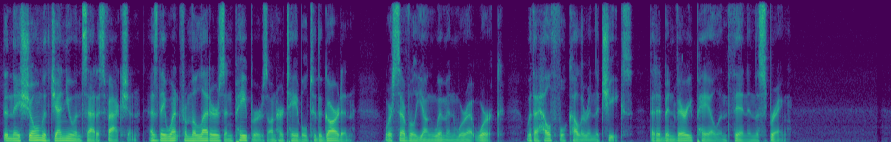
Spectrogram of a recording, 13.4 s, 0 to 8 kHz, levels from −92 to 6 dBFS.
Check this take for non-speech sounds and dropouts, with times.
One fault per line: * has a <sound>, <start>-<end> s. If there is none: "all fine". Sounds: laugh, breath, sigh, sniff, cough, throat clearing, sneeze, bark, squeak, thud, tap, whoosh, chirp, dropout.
all fine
